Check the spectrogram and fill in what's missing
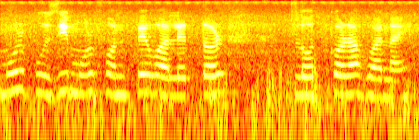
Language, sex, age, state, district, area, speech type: Assamese, female, 30-45, Assam, Nalbari, rural, read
